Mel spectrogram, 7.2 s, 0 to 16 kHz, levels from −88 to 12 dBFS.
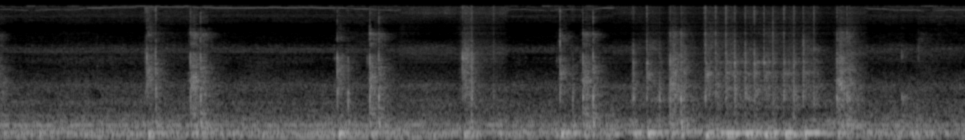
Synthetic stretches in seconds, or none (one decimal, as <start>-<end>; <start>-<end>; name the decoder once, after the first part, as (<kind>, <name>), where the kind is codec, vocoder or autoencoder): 3.0-3.8 (autoencoder, DAC-VAE); 4.6-6.5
